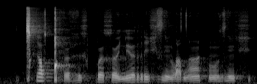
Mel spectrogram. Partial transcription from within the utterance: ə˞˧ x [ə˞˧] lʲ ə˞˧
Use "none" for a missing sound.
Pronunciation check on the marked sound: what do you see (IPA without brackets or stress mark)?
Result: ə˞˩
